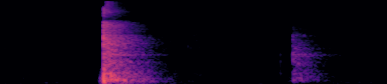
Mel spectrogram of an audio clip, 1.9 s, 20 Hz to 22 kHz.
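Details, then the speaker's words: Honda Activa 125 BS6 seat lock after the seat clip was fixed at its 5th service: one crisp clack, then a softer knock, nothing dragging; the lock now fully releases the seat on pressing the button, where before it held until the seat was lifted. "आपको आवाज़ में difference I होगी difference कैसे वह ऐसे की अब lock जो है वह सीट को पूरा छोड़ दिया"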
